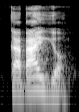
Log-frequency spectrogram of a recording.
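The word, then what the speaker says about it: caballo: But this is cababayo. So, we only hear the a sound one time.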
